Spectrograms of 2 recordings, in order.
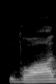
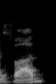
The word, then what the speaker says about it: ض: भारी तादाद में है वो द्वाद ही पढ़ते हैं, ज़्वाद नहीं पढ़ते।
